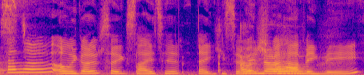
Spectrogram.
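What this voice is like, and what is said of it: Speaks with a noticeable, charming accent. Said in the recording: “I'm freaking out about your accent. I just said that, but it's so cute. ... it's like a main character accent”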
